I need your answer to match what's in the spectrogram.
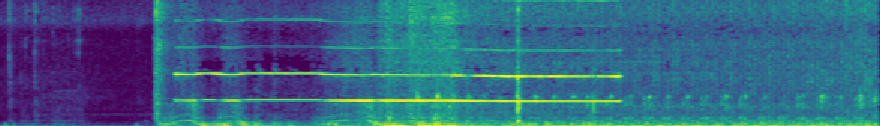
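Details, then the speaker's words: Second-hand Tata Ace EX diesel for sale: starter catches after a second, then a steady, even idle clatter with no odd knocks; owner says the engine is completely fine and healthy. "একদম পূৰা engine চিল হৈছে গাড়ীখনৰ।"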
